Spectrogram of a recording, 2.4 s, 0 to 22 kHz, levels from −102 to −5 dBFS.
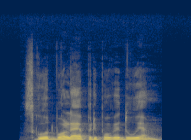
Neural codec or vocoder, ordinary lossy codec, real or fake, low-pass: none; none; real; 19.8 kHz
